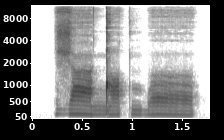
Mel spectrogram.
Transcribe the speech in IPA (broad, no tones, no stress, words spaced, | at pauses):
ʒa ŋ͡ǃatˤmbʌ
